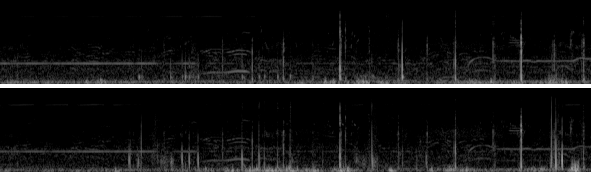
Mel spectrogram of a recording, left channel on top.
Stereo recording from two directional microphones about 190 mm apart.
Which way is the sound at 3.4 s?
Centre (ahead or behind).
